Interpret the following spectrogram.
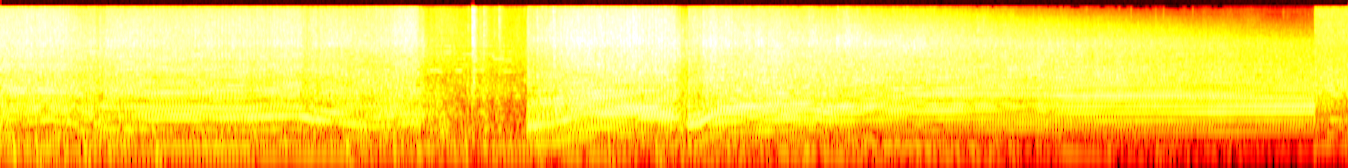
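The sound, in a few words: drag racing car engine revving at Atco Dragway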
